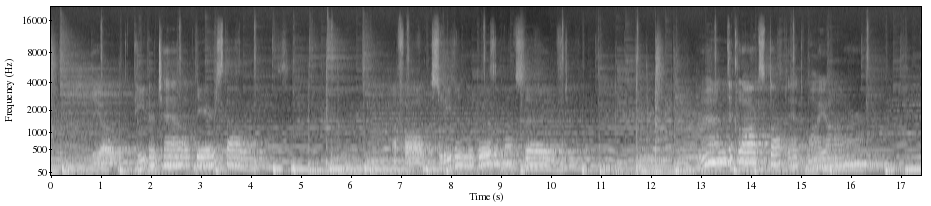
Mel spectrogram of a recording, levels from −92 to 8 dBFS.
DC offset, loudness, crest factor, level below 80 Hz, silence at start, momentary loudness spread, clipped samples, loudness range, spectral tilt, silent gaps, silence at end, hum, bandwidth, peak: 0.3%; -17 LUFS; 14 dB; -28 dBFS; 0 s; 8 LU; under 0.1%; 4 LU; -6.5 dB/octave; none; 0 s; none; over 20 kHz; -2 dBFS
